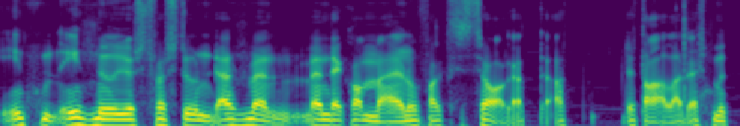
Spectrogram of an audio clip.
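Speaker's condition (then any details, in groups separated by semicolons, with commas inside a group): Cerebral palsy; congenital, born two months premature at 1.69 kg, underdeveloped lungs, electric wheelchair user, cannot run, childhood habilitation courses at Folkhälsan; uses wheelchair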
